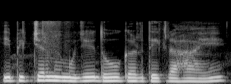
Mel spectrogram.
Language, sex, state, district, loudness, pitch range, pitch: Hindi, female, Arunachal Pradesh, Lower Dibang Valley, -12 LUFS, 150-170 Hz, 160 Hz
